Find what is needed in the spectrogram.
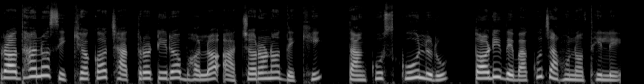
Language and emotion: Odia, neutral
